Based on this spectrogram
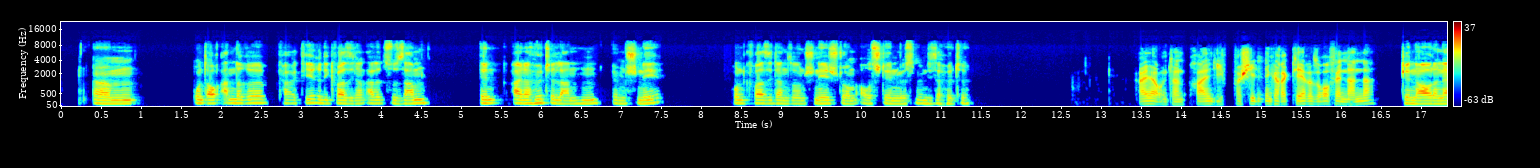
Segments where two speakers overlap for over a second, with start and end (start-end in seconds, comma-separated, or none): none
